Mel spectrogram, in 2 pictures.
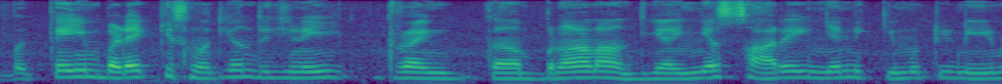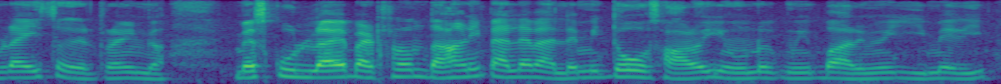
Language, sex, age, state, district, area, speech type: Dogri, male, 18-30, Jammu and Kashmir, Samba, rural, spontaneous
